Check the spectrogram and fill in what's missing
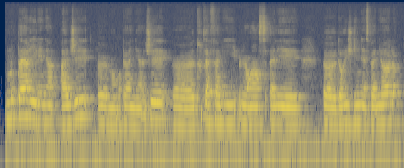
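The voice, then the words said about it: American accent speaking French. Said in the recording (French): “elle a un accent américain”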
